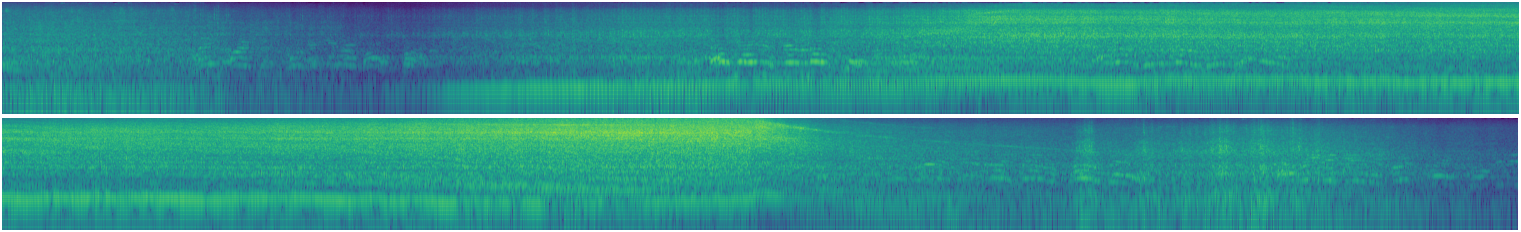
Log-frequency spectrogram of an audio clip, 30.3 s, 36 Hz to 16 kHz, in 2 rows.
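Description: A diesel John Deere 4455 pulling tractor under full load, dragging a sled. About four seconds in the engine climbs to full power and holds there, its pitch wavering, with a loud rushing hiss above it. About 23 seconds in the throttle is cut and the pitch falls away, leaving the engine running much lower.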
